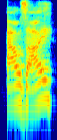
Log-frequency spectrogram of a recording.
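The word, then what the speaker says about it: áo dài: But it's pronounced apparently Ao Zai, and it's Vietnamese. So, Ao Zai, okay.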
